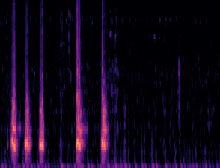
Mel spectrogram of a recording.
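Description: Five short, loud animal calls like barks: three in quick succession, then two more about a second later.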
